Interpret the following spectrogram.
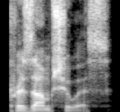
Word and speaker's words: presumptuous: next is presumptuous and presumptuous has four syllables and the stress is on that second syllable and the S almost sounds a little more like a z presumptuous presumptuous if somebody is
